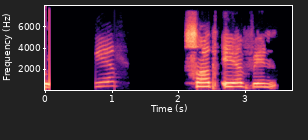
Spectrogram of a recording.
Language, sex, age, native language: Icelandic, male, 9, Icelandic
